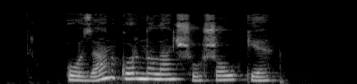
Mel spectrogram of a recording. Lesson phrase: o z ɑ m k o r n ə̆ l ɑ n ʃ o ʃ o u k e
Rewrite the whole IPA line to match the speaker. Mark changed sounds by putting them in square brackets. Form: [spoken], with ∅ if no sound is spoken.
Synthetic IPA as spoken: o z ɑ [n] k o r n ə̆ l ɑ n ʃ [u] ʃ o u k e

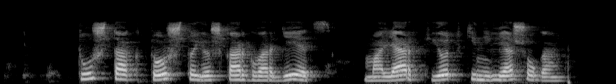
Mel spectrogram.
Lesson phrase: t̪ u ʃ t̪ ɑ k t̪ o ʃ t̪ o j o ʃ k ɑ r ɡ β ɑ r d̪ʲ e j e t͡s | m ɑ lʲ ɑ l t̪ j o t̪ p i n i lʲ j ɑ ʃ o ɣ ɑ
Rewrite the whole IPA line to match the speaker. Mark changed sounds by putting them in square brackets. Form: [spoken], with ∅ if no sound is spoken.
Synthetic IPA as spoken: t̪ u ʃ t̪ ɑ k t̪ o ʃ t̪ o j o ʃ k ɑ r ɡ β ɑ r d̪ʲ e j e t͡s | m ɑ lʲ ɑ [r] t̪ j o t̪ [k] i n i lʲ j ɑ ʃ o ɣ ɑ

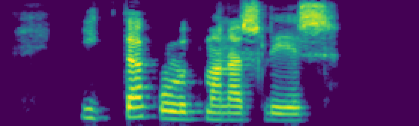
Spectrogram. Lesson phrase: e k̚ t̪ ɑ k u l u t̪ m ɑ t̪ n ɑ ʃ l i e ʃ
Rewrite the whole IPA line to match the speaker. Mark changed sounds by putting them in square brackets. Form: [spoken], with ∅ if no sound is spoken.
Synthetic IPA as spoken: [i] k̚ t̪ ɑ k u l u t̪ m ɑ [∅] n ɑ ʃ l i e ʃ

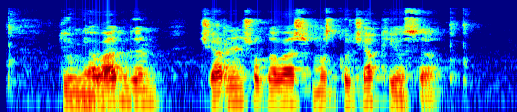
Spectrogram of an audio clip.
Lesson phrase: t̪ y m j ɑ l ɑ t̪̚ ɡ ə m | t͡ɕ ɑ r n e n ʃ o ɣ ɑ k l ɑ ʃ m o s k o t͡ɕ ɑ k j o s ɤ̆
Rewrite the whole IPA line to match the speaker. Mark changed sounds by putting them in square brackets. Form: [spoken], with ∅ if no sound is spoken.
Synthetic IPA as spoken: t̪ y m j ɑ l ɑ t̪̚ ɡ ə [n] | t͡ɕ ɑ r n e n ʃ o ɣ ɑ [∅] l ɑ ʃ m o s k o t͡ɕ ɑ k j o s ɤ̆

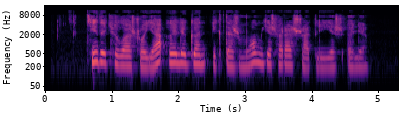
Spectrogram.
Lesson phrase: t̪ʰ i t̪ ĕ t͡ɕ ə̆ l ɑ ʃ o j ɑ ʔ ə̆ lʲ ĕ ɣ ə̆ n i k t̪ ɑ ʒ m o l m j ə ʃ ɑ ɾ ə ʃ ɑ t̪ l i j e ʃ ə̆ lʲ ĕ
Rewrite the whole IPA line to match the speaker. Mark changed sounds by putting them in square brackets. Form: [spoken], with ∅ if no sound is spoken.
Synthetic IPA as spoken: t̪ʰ i [d̪] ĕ t͡ɕ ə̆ l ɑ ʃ o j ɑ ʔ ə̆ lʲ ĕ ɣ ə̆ n i k t̪ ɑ ʒ m o [∅] m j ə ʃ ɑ ɾ [ɑ] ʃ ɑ t̪ l i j e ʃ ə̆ lʲ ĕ

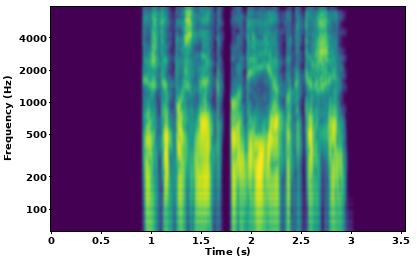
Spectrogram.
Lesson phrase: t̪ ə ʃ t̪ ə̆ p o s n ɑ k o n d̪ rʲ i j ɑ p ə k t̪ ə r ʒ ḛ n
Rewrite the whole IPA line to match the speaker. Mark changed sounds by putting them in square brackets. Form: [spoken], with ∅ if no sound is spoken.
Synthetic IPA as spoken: t̪ ə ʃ t̪ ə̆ p o s n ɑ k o n d̪ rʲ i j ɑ p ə k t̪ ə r [ʃ] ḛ n

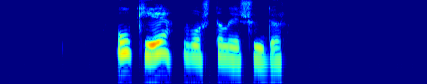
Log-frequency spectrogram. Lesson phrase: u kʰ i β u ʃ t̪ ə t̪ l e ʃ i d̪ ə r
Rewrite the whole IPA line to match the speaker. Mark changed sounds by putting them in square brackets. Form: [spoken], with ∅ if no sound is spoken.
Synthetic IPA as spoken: u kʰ [e] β [o] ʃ t̪ ə [∅] l e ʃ [y] d̪ ə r

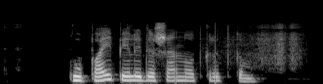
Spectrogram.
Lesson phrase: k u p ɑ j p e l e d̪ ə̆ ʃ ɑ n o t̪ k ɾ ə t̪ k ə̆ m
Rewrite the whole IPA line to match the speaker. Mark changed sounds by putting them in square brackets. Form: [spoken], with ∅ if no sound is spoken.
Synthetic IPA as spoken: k u p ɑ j p e l e d̪ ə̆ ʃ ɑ n o t̪ k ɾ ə t̪ k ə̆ m

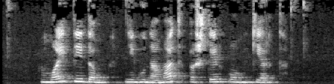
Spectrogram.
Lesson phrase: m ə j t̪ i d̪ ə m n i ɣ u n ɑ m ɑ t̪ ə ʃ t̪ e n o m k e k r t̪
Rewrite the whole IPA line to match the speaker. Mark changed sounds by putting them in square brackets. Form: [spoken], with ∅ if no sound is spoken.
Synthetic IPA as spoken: m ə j t̪ i d̪ ə m n i ɣ u n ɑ m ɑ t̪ ə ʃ t̪ e n o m k e [∅] r t̪

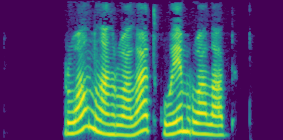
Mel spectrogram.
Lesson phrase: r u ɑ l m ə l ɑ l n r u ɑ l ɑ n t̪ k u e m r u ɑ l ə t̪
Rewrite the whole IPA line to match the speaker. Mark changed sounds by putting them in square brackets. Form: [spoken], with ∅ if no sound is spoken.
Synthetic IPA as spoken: r u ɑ l m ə l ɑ [∅] n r u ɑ l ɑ [∅] t̪ k u e m r u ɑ l [ɑ] t̪

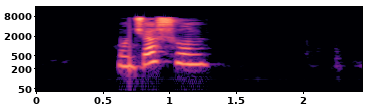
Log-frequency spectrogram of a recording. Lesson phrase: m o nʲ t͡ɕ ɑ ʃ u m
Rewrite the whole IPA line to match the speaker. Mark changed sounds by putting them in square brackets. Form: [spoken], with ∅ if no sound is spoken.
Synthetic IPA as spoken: m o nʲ t͡ɕ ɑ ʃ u [n]

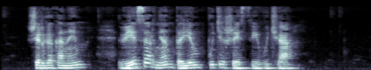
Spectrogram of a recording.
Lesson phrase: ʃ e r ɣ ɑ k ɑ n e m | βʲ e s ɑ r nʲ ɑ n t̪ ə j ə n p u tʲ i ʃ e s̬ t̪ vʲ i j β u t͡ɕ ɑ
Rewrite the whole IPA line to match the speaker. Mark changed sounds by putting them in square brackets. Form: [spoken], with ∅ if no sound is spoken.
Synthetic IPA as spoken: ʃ e r ɣ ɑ k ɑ n e m | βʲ e s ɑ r nʲ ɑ n t̪ ə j ə [m] p u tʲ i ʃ e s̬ t̪ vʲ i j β u t͡ɕ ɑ

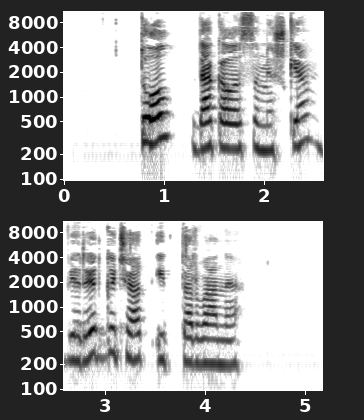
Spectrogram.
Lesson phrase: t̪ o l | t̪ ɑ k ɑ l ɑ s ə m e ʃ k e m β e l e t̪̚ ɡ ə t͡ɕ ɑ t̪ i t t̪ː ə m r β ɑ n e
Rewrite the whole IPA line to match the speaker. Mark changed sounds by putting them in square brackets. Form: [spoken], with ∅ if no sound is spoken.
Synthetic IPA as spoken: t̪ o l | [d̪] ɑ k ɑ l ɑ s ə m e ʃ k e m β e [ɾ] e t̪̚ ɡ ə t͡ɕ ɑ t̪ i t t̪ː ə [∅] r β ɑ n e

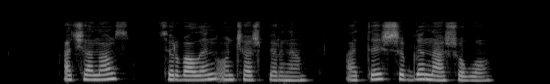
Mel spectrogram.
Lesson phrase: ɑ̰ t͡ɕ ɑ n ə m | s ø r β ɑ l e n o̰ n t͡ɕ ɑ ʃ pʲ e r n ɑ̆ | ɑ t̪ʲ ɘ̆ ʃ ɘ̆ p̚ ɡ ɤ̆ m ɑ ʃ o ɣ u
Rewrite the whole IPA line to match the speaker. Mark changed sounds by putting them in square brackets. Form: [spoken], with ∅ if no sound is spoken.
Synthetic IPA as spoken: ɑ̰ t͡ɕ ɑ n [ɑ] m | s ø r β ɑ l e n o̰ n t͡ɕ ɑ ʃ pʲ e r n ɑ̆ | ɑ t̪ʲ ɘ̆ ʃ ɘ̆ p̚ ɡ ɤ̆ [n] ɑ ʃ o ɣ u

